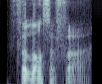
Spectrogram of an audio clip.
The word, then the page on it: philosopher: British English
